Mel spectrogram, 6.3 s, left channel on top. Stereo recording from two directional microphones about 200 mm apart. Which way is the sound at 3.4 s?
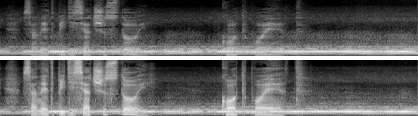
55° right (ahead or behind).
